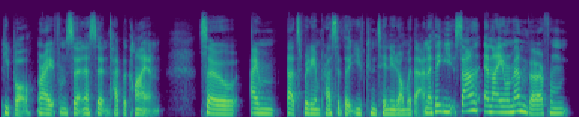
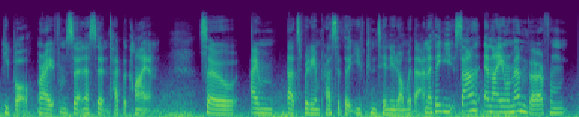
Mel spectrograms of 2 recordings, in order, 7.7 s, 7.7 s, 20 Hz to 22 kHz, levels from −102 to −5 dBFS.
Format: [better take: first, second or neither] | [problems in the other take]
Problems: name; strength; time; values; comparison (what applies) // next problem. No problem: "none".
first | low rumble; faint; throughout; 20 dB below the speech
